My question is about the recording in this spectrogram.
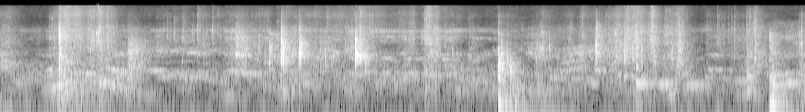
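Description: Plastic bag and wrapping being handled and pulled off a boxed rifle scope: irregular crinkles, rustles and small knocks.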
